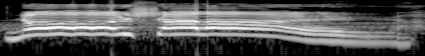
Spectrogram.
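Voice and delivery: long, loud, high ghostly wail; booming spectre cry, hugely stretched; guttural, horrific voice. A narrator's reading. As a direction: draw it out like a horrific spirit. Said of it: "said in a guttural and horrific voice".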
